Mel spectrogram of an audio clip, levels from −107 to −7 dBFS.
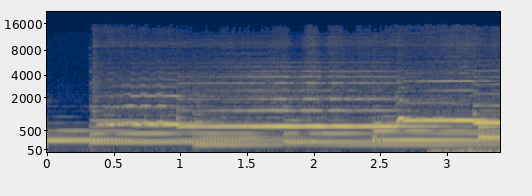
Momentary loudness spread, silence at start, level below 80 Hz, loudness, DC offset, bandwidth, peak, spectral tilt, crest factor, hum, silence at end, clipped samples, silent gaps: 8 LU; 0 s; -64 dBFS; -33 LUFS; under 0.1%; 15 kHz; -18 dBFS; -6.5 dB/octave; 14 dB; none; 0 s; under 0.1%; none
